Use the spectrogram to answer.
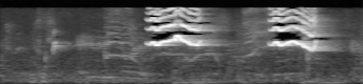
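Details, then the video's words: Pet rainbow lorikeet loudly welcoming its owner home: two drawn-out, shrill whistled screeches, each rising then falling, about a second apart, after softer chatter. "Rainbow Lorikeet 'Lyndsay' giving a Dean welcome home loud"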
